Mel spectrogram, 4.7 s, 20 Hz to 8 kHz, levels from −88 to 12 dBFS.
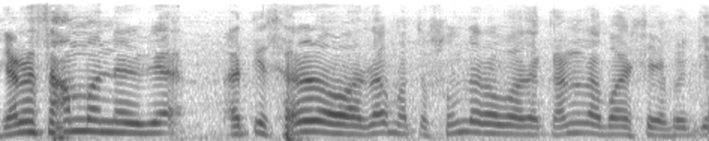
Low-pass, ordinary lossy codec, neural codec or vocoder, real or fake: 7.2 kHz; none; codec, 16 kHz in and 24 kHz out, 2.2 kbps, FireRedTTS-2 codec; fake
